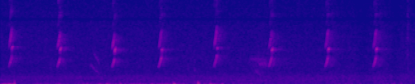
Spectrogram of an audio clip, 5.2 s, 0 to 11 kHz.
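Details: In an Australian tree one morning, a noisy miner gives a steady series of crisp, high chirps sliding downward, roughly one every 0.7 seconds, over a low rumble of background noise.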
